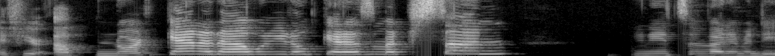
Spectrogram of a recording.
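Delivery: very high, loud, odd, weird put-on voice. Explaining who supplements are for, slipping into a weird funny voice. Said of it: "that was a really weird voice".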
